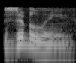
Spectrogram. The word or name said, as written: zibeline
